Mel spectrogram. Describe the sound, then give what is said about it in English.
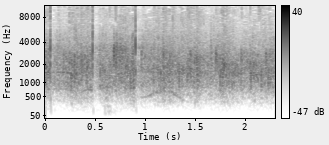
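A church audience gives a big round of applause during a service, with loud, continuous clapping from many hands that stays full and even throughout. “Come on, everybody. Let's give them a big, warm round of applause.”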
